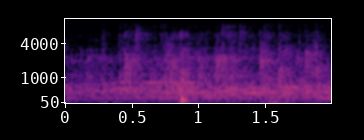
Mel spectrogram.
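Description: Faint public-address room tone in a pause in a man's speech, with one soft low bump just before a second in.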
